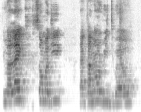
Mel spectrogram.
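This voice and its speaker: A young Nigerian woman, a Yoruba speaker with a Nigerian accent, chats to camera as a vlogger and coach, telling stories, giving casual relationship advice and laughing often. Her voice is a little high and fairly bright, with fairly even intonation and a moderate pace. The recording sounds roomy, captured from a distance.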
